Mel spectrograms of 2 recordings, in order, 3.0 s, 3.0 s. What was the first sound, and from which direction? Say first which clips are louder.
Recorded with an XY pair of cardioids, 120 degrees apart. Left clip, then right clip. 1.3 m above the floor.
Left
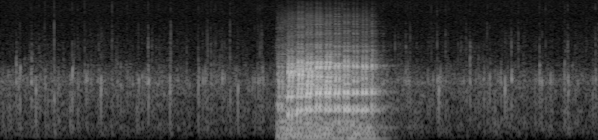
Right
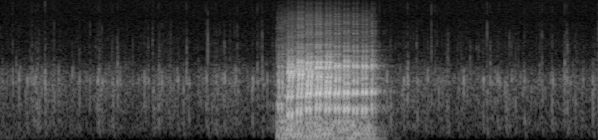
A bird: right 3 dB; 20° right.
